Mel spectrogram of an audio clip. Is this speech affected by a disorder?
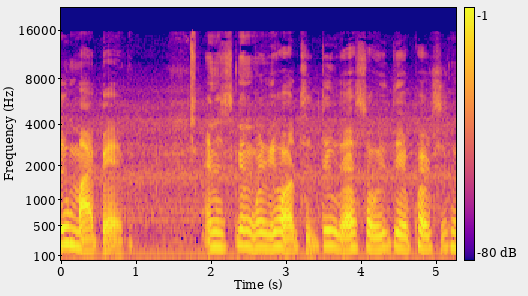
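Yes: ALS.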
